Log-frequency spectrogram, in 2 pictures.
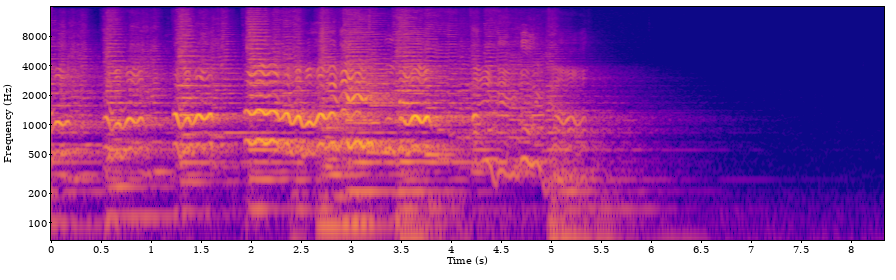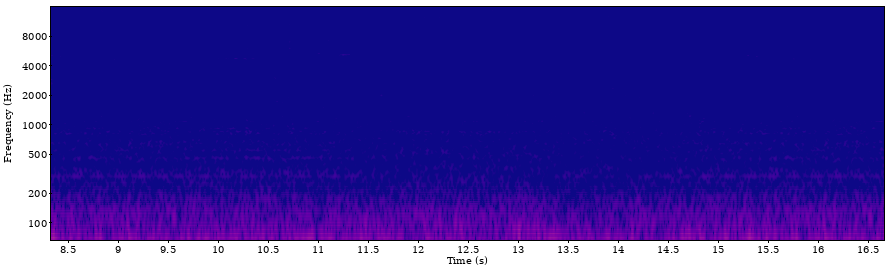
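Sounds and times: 
voice with oboes and strings: 0.0 - 6.4.

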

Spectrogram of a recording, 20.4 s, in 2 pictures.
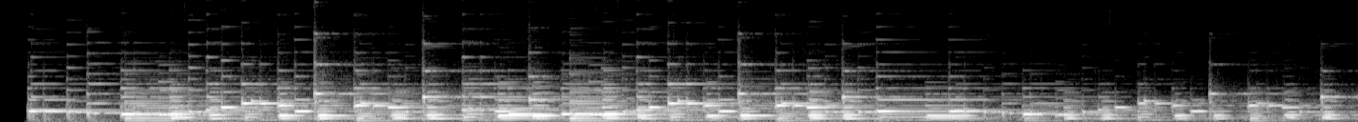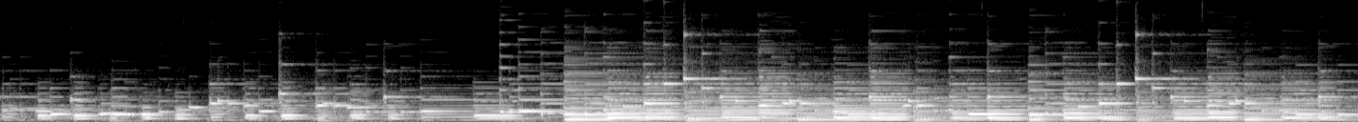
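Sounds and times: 
piano waltz in G flat: 0.2 - 20.3.

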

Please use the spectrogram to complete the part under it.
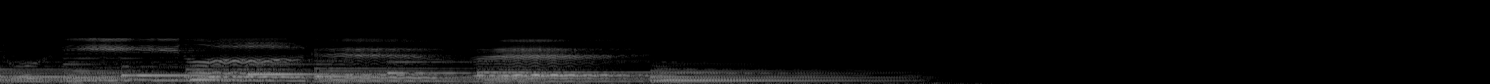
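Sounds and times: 
lullaby: 0.0 - 8.2.

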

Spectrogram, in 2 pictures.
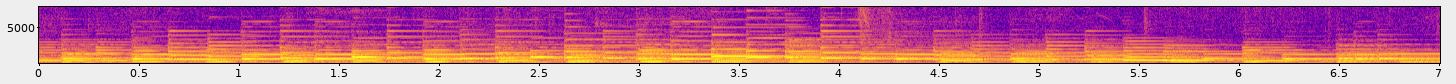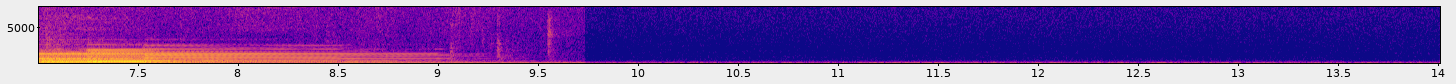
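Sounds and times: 
baroque keyboard suite movement in E major: 0.0 - 9.0.

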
